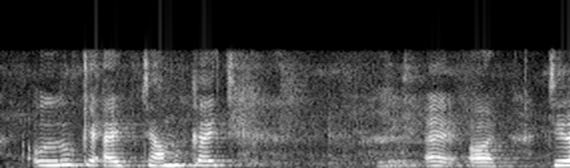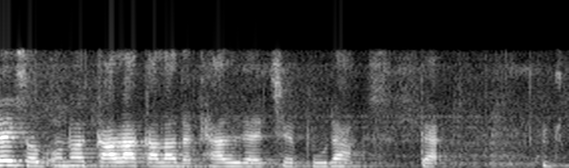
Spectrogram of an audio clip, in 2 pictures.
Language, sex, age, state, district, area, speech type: Maithili, female, 18-30, Bihar, Saharsa, rural, spontaneous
